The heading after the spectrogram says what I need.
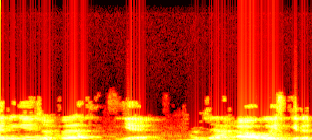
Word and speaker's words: Japheth: Ham had 3 sons, Noah had 3 sons, which was Ham, Shem, and Japheth. How you say it again? Japheth?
